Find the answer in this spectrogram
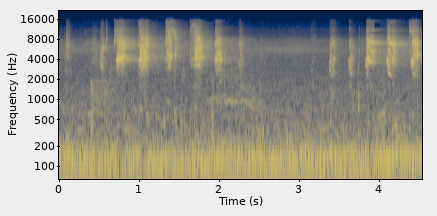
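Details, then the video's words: Luno, a newborn monkey rejected by its mother Luna, cries in piercing high squeaks, in two clusters of rapid repeated squeals separated by a short quieter gap, over a constant low background drone. "Newborn baby monkey Luno crying cos mom - Mom Luna doesn't love newborn baby monkey Luno"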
